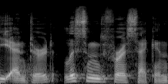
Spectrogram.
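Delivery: ordinary delivery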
